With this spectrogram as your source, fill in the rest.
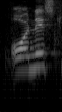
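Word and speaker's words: honest: C first is ऑनेस्ट ऑनेस्ट में H silent है नाउ कैन you find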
